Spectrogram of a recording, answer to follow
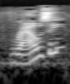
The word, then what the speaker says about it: Rousey: plywood Hut is um Olympic gold medalist Ronda Rousey is that how you say it yes it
